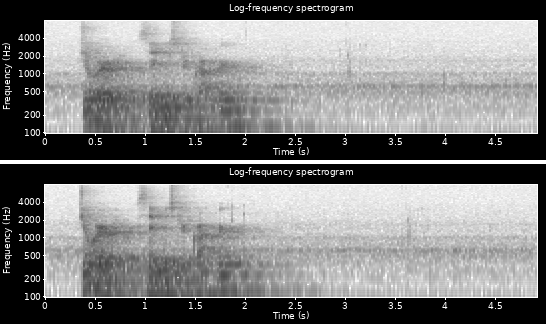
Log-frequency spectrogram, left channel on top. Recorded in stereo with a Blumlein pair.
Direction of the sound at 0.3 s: 50° right.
